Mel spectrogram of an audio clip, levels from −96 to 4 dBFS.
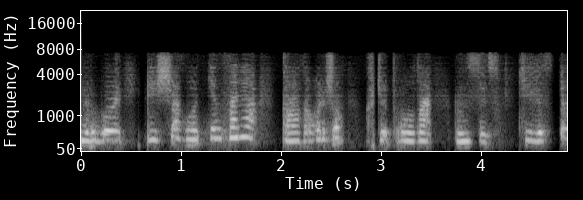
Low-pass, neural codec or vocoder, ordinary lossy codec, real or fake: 7.2 kHz; codec, 44.1 kHz, 0.9 kbps, DAC; none; fake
